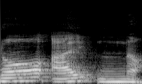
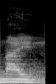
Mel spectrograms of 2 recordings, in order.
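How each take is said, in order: First: ন, আই, ন as three separate sounds; phonetic sounding out. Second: Said in the usual way. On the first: Shown as a demonstration. Teacher matching nine to its sounds for pupils, said separately. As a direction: sound out ন... আই... ন, pausing between. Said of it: "phonetic sound অনুসারে মিলাই". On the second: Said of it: "কি হয়?".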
